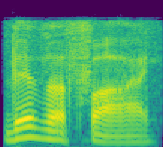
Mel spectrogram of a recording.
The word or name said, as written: vivify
